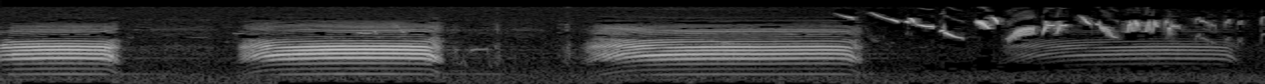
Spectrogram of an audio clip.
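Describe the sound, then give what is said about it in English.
Cattle moo three times in long, loud, drawn-out calls, followed by a burst of bright bird chirps and a shorter low moo blending with the birdsong. “And grassland birds need every bit of help they can get, even from cows.”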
